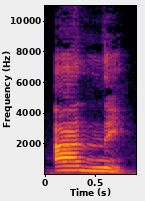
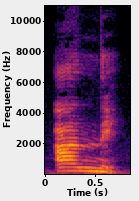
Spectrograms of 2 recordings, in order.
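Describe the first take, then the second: The two takes are said the same way.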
